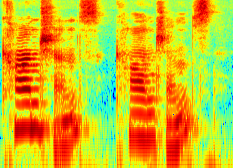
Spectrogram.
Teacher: it's almost like there's no vowel in there at all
